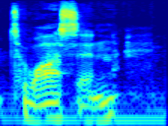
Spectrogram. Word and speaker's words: Tsawwassen: Depending on where you are in the province, you pronounce it either Tsawwassen or Tsawwassen.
